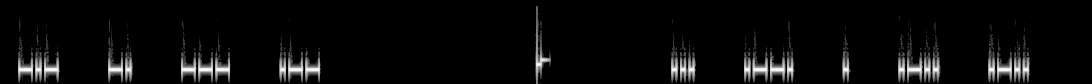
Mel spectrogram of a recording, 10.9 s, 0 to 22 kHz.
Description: Morse code, heard as a keyed tone, about 28 wpm, spaced as for 13 wpm, 700 Hz. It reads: KNOW SPELL
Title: 4x Character Spacing - Top 300 Words - 28wpm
